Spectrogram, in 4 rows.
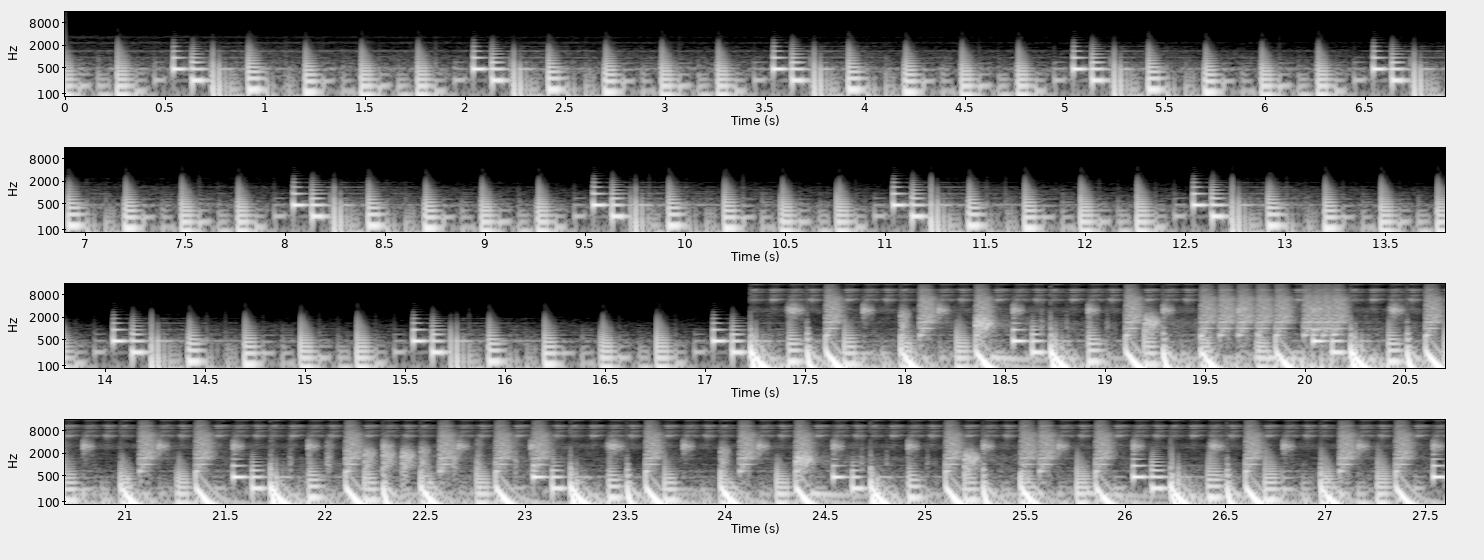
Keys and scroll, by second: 14.7 ctrl+d.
